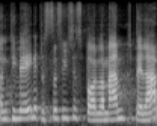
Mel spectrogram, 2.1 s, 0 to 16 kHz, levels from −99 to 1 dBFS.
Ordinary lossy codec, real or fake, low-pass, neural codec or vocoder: none; fake; 14.4 kHz; codec, 44.1 kHz, 2.6 kbps, SNAC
